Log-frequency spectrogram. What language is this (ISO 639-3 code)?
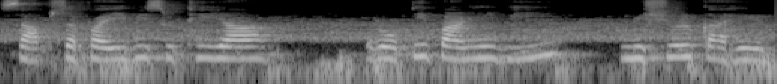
snd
